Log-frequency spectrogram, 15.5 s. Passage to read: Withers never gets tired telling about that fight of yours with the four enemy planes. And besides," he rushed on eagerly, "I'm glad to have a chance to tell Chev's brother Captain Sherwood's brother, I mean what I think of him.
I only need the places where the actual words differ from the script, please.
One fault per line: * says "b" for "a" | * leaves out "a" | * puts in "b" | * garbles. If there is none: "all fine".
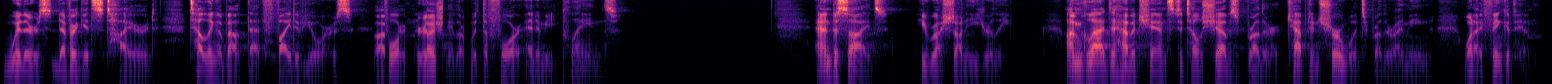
* garbles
